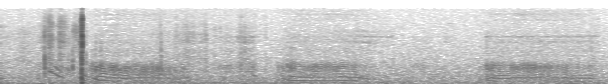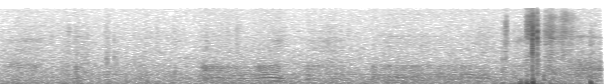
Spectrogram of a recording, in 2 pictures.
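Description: Soft, whistling, nasal snores recurring every few seconds against quiet room noise, with a couple of brief clicks: light snoring.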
